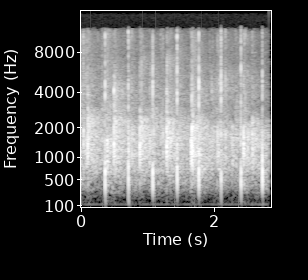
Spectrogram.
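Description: A round of applause for a church audience, a dense patter of clapping with sharp, evenly spaced claps standing out in a steady rhythm, moderately loud and with no talking.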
